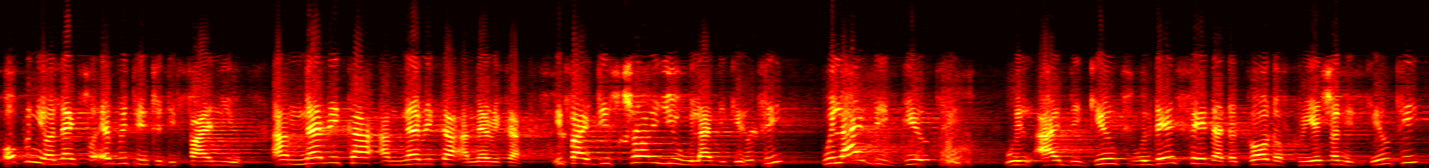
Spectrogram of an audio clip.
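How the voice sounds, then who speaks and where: A man delivering an impassioned prophetic sermon, repeating his lines with rising force. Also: high-pitched. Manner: impassioned, repetitive declamation. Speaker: preacher. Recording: muffled, reverberant hall.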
